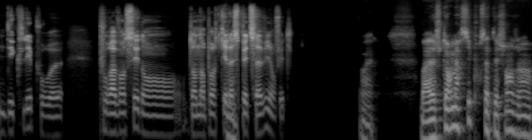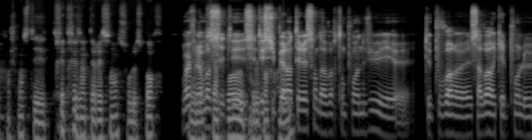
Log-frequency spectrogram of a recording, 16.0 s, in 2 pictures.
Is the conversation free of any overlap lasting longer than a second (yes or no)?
no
